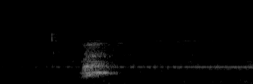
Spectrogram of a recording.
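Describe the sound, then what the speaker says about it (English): A dog lets out one short, loud bark with a small yip just before it, then a steady background hum continues. "I know Isabel's barking"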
